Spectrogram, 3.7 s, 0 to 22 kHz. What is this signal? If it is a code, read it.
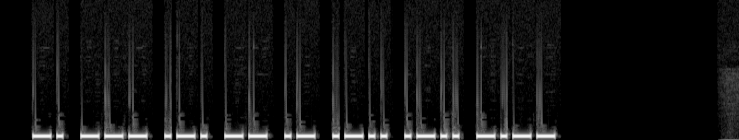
Morse code, heard as a keyed tone, about 38 wpm, 700 Hz. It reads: NORMALLY
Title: Sentences from Top 1000 Words - Review Part 6 - New Word Drill - 40wpm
